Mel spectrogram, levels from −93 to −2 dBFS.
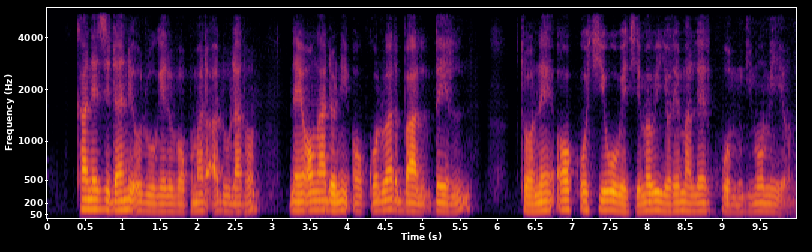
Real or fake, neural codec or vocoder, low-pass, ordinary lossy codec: fake; codec, 24 kHz, 0.5 kbps, DualCodec; 5.4 kHz; none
